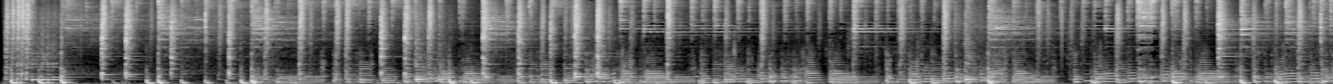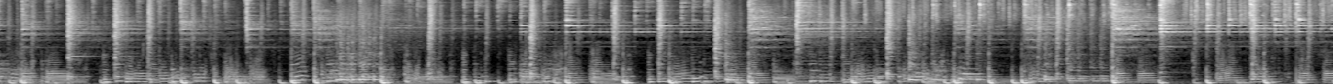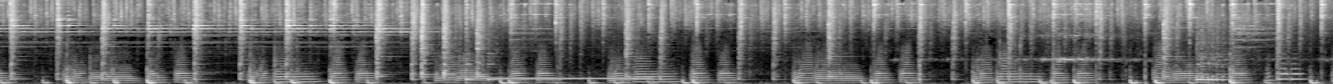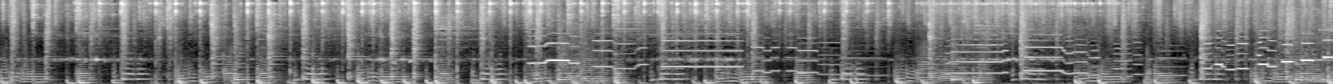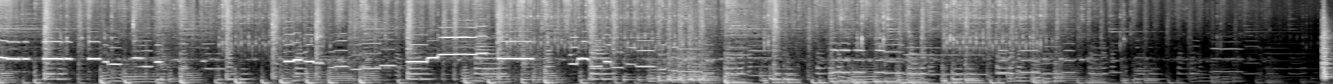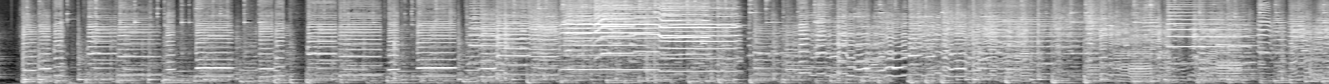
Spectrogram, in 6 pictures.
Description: ブレイクから始まるドープ・ジャズ・ファンク！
